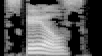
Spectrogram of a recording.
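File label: "scales", British English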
